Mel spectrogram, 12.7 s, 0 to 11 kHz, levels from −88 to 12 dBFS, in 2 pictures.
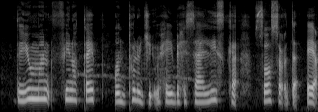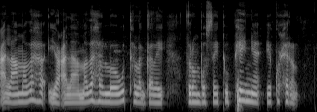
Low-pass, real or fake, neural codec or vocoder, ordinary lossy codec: none; real; none; none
